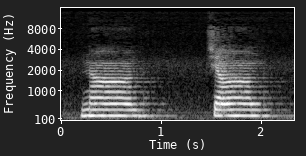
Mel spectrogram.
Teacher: इसके उच्चारण के समय हवा नाक तथा मुख दोनों से बाहर निकलती है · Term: अनुनासिक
